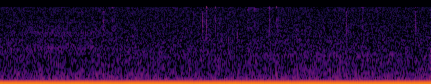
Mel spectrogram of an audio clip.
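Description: Steady low hum and light hiss of a quiet room mic, with a few faint computer mouse clicks about two seconds in as the charting software is switched over.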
